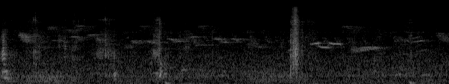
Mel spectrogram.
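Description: Faint birds chirping, with two sharp clicks about one and a half and three seconds in.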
